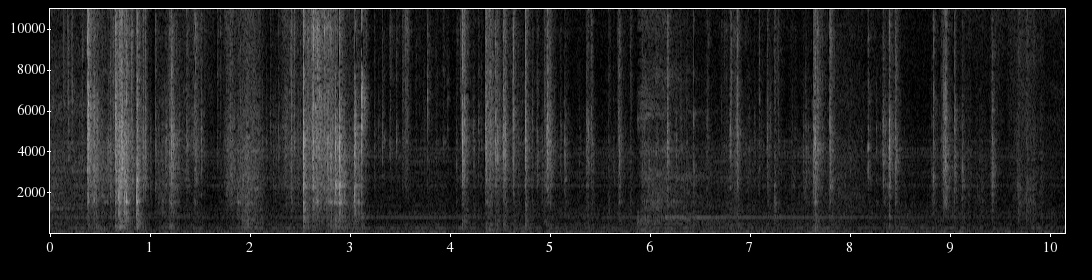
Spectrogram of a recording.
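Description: Plastic Lego bricks clicking and rattling against a metal baking tray as they are picked through and handled; scattered sharp clicks, busiest in the first three seconds, thinning out after.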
